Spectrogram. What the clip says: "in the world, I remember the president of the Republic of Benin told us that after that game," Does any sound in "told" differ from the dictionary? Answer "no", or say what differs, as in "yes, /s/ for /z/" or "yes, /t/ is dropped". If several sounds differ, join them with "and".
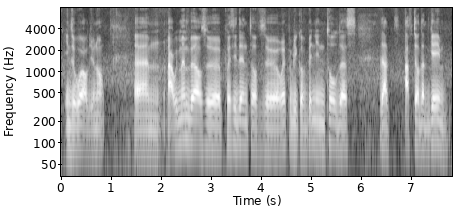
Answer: no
